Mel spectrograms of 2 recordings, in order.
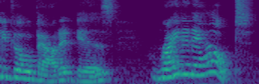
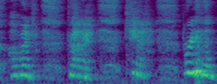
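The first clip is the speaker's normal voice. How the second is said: mock panic; 6 semitones higher, 6 dB louder than usual. Acted panic attack.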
